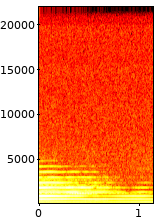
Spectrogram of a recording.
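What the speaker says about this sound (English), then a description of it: "Oh, stop ringing those bells." A single bell's sustained tone rings out steadily, slowly decaying with clear, pure harmonic overtones, heard alone in a classic Western mining-town scene.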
